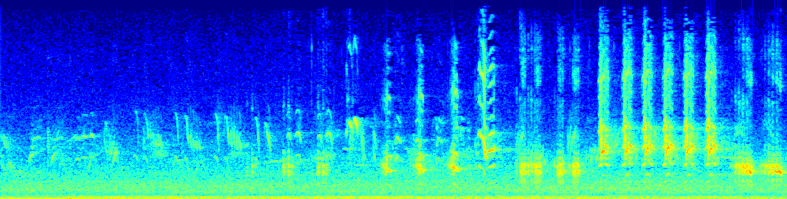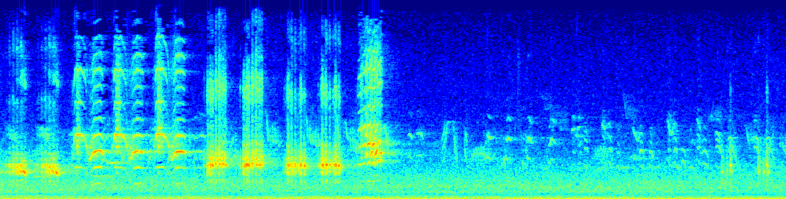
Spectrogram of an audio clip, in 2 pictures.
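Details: Great reed warbler starting with faint notes, then a strong six-second phrase of harsh, repeated croaks and chatters that stops abruptly, leaving quiet background.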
